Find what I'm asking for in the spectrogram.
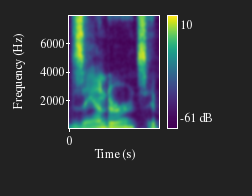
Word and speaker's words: Xandr: So one of the companies, I guess you pronounce it Xandr, but it's spelled X-A-N-D-R.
